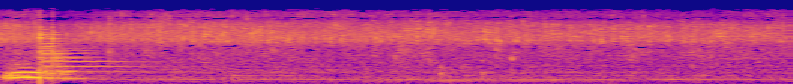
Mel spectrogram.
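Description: Pieces of pekasam (fermented fish) frying in hot oil in a wok, a steady sizzle.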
